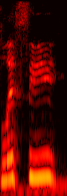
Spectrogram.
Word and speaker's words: Lissy: Is it pronounced Lissy?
